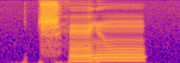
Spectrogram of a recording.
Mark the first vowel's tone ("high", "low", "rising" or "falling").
rising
